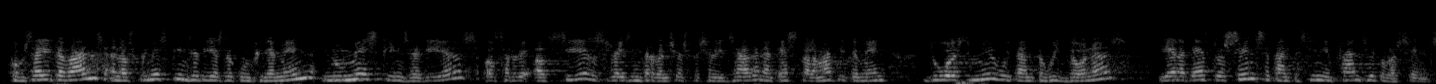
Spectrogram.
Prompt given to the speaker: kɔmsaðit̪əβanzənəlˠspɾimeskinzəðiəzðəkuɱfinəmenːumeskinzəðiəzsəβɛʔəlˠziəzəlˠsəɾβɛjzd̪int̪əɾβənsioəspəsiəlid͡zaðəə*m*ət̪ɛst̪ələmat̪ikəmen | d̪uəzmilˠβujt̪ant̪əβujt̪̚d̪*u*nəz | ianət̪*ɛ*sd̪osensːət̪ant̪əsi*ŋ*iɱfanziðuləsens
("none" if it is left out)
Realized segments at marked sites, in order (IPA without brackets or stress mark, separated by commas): n, ɔ, ɛ, ŋ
